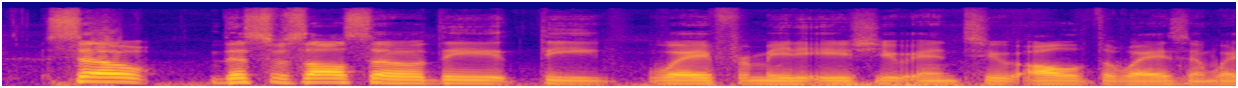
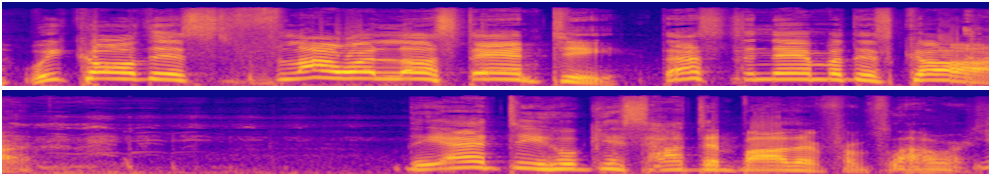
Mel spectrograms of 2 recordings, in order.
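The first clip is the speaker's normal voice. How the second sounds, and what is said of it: Good put-on Italian accent. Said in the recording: “You have a great Italian accent”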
